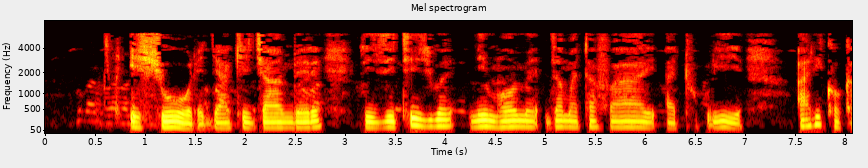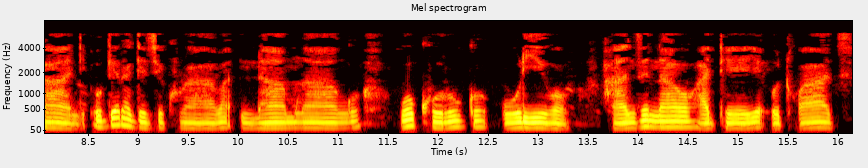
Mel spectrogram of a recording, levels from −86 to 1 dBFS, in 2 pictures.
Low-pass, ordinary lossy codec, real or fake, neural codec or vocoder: 7.2 kHz; MP3, 24 kbps; real; none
